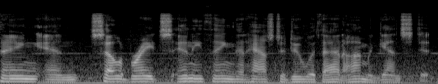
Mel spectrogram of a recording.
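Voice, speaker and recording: Over music in the background, a man speaks with an American accent. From USA. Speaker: street performer and dancer. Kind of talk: street interview.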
